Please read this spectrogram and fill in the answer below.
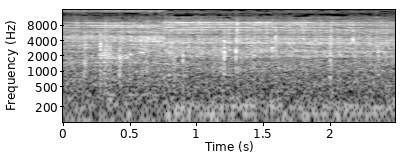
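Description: Small homemade robot with plastic wheels and a gear motor rolling over gritty pavement: a steady faint crackle with light ticks.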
